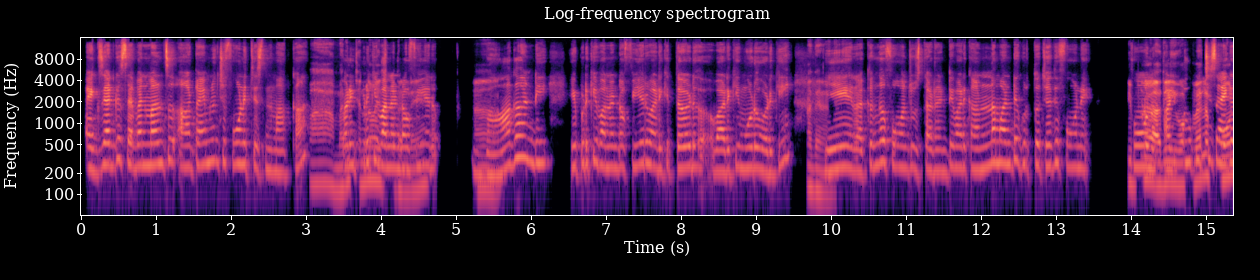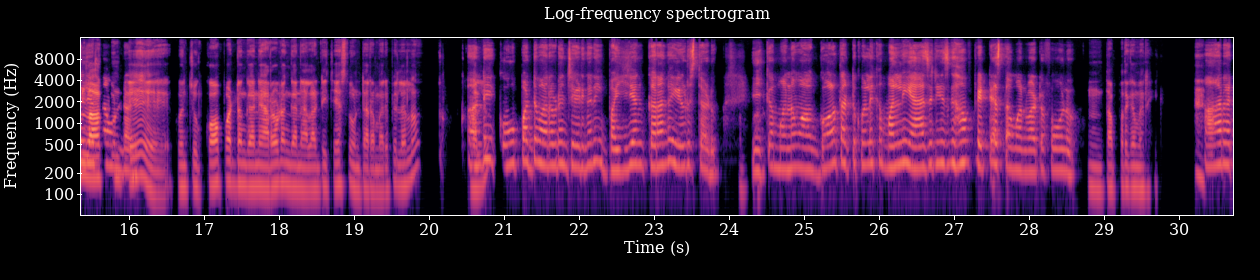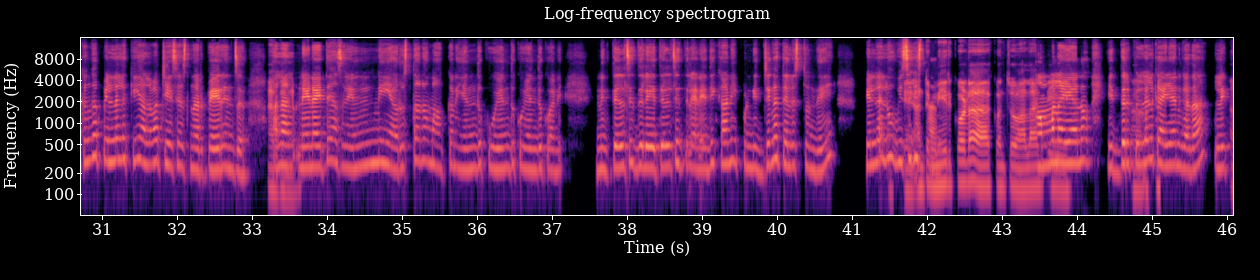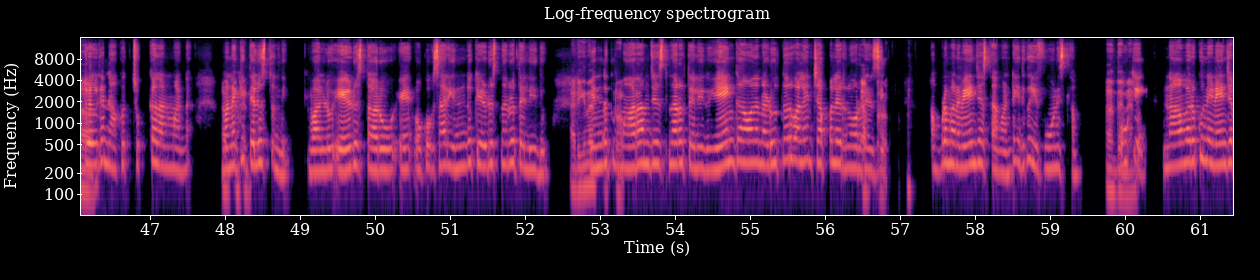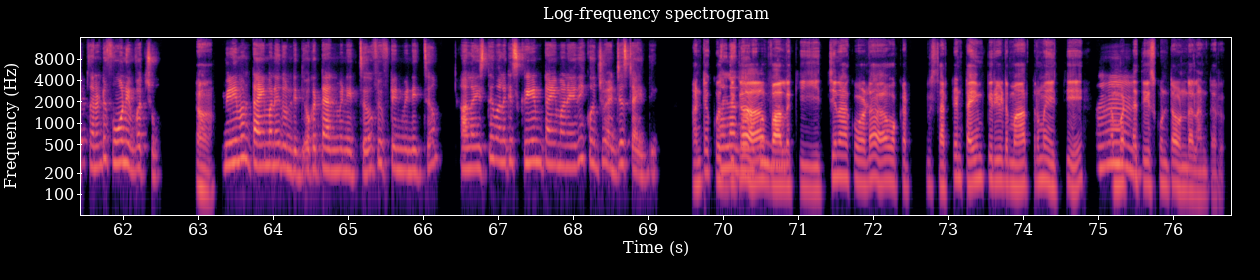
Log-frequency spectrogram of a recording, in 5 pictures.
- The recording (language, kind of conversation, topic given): Telugu, podcast, పిల్లల స్క్రీన్ వినియోగాన్ని ఇంట్లో ఎలా నియంత్రించాలనే విషయంలో మీరు ఏ సలహాలు ఇస్తారు?
- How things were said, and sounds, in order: in English: "ఎగ్జాక్ట్‌గా సెవెన్ మంత్స్"; in English: "వన్ అండ్ ఆఫ్"; in English: "వన్ అండ్ ఆఫ్ ఇయర్"; in English: "థర్డ్"; other background noise; in English: "యాస్ ఇట్ ఈస్‌గా"; laughing while speaking: "పెట్టేస్తామనమాట"; laughing while speaking: "ఆ!"; in English: "లిటరల్‌గా"; other noise; in English: "మినిమమ్"; in English: "టెన్"; in English: "ఫిఫ్టీన్ మినిట్స్"; in English: "స్క్రీన్ టైమ్"; in English: "అడ్జస్ట్"; in English: "సర్టైన్ టైమ్ పీరియడ్"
